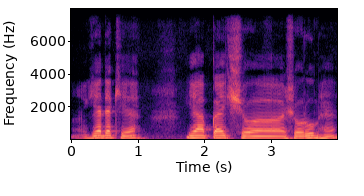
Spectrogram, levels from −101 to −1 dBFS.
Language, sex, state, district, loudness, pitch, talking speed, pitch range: Hindi, male, Uttar Pradesh, Muzaffarnagar, -26 LUFS, 120 Hz, 135 wpm, 110-130 Hz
